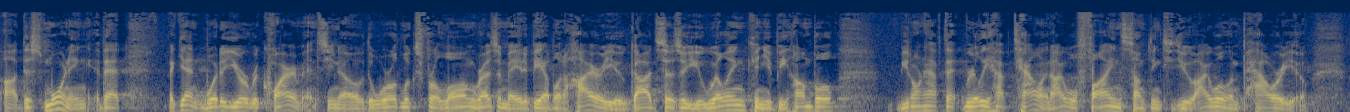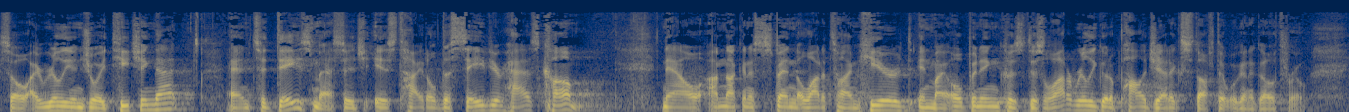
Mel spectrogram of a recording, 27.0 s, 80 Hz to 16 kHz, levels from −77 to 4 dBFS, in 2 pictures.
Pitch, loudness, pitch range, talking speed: 100 Hz, -17 LUFS, 90-110 Hz, 210 wpm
